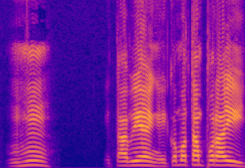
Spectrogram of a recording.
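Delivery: half-hearted impression of a curt father; curt, dry reply. Father answering his son on the phone, a curt dry reply.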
